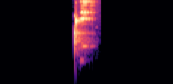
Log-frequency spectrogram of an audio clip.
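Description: A short chime clicks.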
